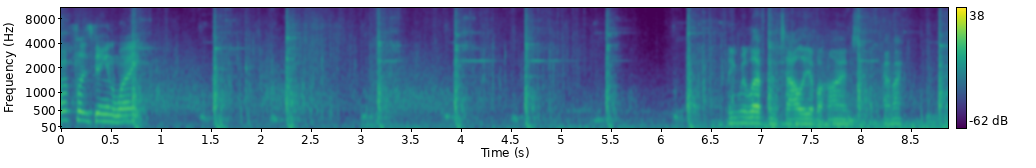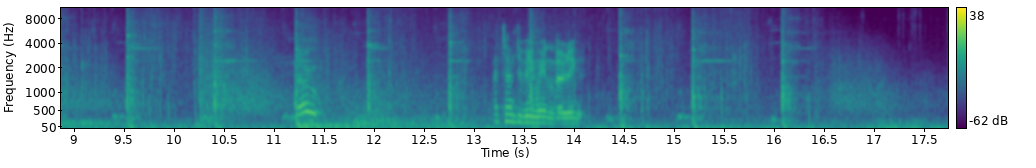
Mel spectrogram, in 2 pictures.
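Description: A pickaxe strikes rock again and again at a steady pace.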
